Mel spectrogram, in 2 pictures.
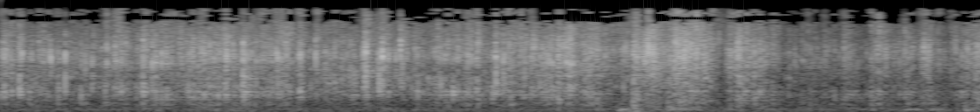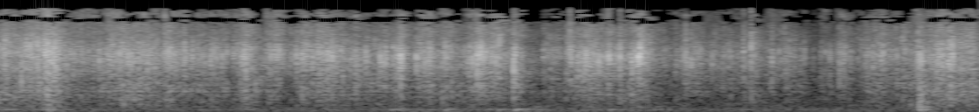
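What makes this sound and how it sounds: Hands lift a thin clear plastic packaging bag wrapped around a patterned fabric pencil case, press it flat, and crinkle the plastic with their fingertips. The result is a steady stream of bright, crackly crinkling with dense, short snaps and some louder bursts. There is almost no low end.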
